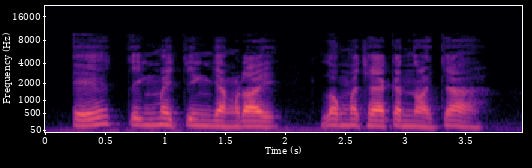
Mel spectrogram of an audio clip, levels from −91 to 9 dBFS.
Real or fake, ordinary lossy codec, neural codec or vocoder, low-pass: real; AAC, 64 kbps; none; 9.9 kHz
